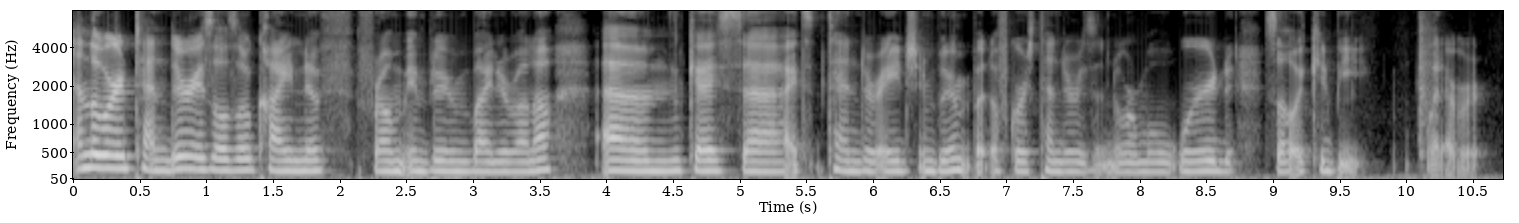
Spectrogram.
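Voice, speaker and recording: With a Norwegian accent, a woman speaks at a moderate pace and medium pitch in monotone, flat intonation, in a very clean recording with a silent background. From Norway. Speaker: singer-songwriter. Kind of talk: casual explanation of own song lyrics. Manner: hesitant, many fillers.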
